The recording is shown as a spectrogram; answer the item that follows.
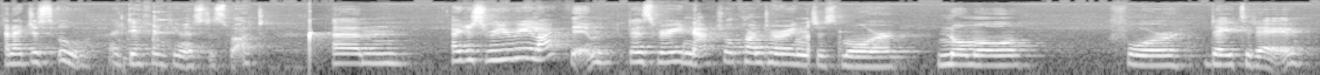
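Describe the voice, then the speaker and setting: A woman vlogger talking casually through a makeup tutorial, a little croaky and sniffly from a cold. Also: medium pitch, moderate pace, reverberant, a little hiss or hum, rough recording. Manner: chatty, upbeat, self-deprecating asides. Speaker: beauty vlogger. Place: home room with building noise outside.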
